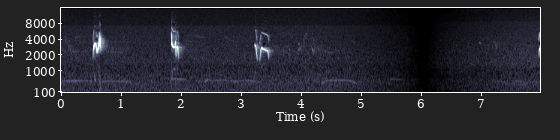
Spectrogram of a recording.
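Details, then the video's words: Stripe-necked Tody-Tyrant from Argentina giving single loud, abrupt, clipped chirps, spaced one to two seconds apart, then a long silent pause before a final note, with no other sounds. "Mosqueta estriada"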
